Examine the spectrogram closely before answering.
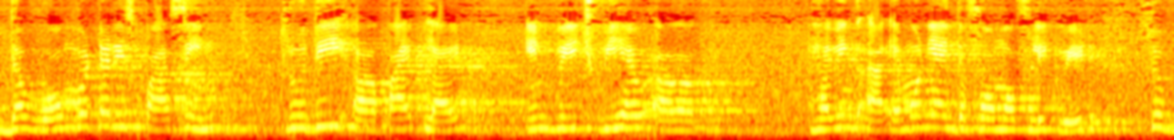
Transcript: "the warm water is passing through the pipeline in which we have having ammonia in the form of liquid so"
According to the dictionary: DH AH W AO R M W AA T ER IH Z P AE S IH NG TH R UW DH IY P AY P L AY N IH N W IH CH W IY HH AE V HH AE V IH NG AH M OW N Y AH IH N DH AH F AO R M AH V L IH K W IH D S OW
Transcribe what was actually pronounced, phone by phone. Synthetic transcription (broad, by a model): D AH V AO R M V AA T ER IH Z P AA S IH NG T R UW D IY P AY P L AY N IH N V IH CH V IY HH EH V HH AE V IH NG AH M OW N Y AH IH N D AH F AO R M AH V L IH K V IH D S OW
